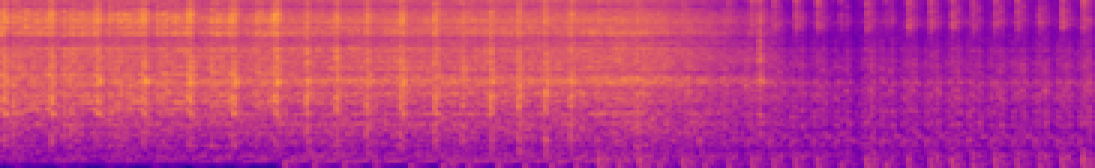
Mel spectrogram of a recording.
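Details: Hard-starting RZR, in park, with smoke coming from the back: the engine catches and runs at a quick, uneven beat with a rattly top end, struggling to settle after the start.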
